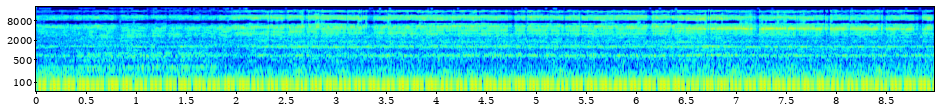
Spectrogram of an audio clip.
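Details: Mercedes W124 300E-24: loud steady low drone with a fast, rough pulsing throughout from a failed fuel pump, confirmed with a KE-Jetronic upper chamber pressure check.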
